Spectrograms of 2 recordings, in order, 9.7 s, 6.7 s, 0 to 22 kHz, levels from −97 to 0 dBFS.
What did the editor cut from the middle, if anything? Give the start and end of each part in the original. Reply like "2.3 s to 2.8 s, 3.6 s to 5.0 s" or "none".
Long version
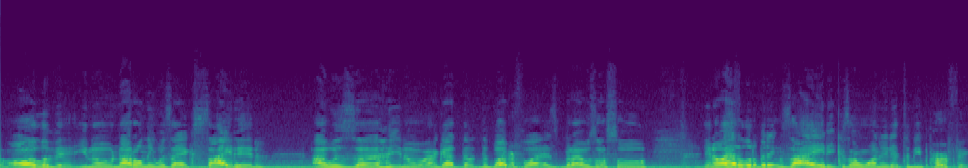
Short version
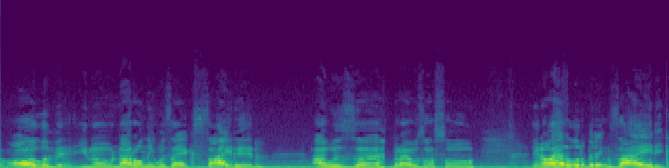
3.8 s to 5.6 s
